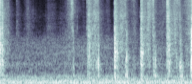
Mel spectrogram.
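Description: Old Soul Oracle cards being shuffled by hand in a quiet room, a soft rustling riffle that swells into several crisp, close bursts of card slaps near the end, with no talking.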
